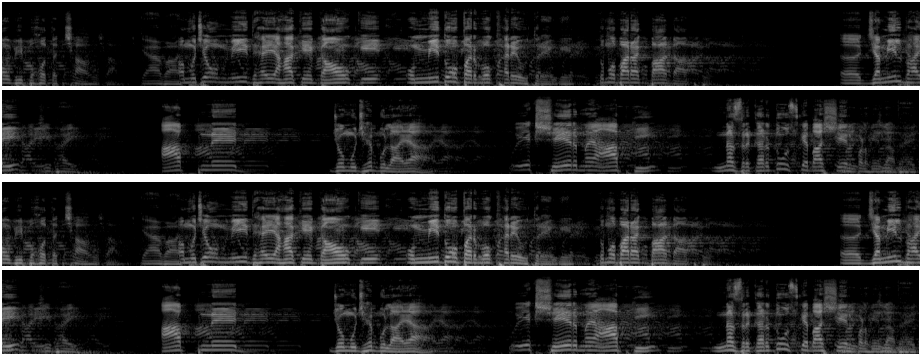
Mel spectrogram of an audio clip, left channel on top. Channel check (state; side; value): normal; both; correlation 0.71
